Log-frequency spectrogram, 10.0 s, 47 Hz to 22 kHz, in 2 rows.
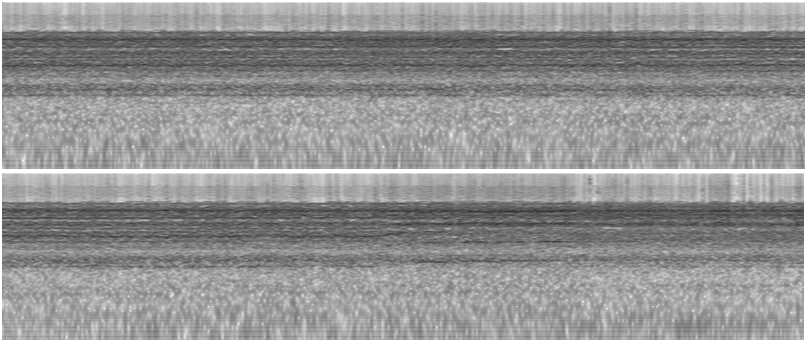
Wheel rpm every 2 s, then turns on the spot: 210, 210, 200, 210, 230.
none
